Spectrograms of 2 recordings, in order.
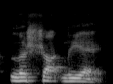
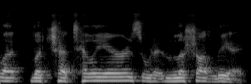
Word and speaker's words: Le Chatelier: pronounce it so it's Le chatelier so the emphasis on the shot it's not let chateiliers um maybe my French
